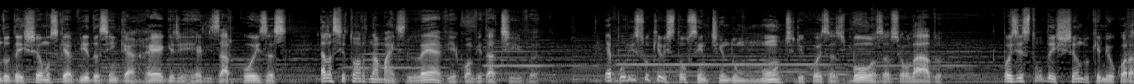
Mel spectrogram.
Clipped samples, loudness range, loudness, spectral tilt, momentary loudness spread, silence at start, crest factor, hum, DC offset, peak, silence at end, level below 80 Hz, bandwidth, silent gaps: under 0.1%; 3 LU; -21 LUFS; -3.5 dB/octave; 8 LU; 0 s; 18 dB; none; under 0.1%; -4 dBFS; 0 s; -48 dBFS; 16 kHz; none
